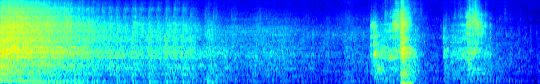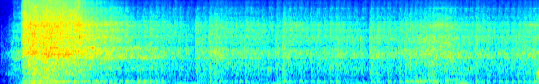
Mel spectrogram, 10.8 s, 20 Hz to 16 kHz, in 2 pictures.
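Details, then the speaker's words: Hero HF Deluxe BS6 motorcycle, hard starting and stalling on throttle, after cleaning and switch-cycling: quiet idle, then throttle blips stumble and revs swell without crisp pickup, won't build speed; still not fixed, carbon-fouled oxygen sensor suspected (P0131). "जैसे ही मैं accelerator दबाता हूं, उसमें कुछ कमी महसूस होती है। तो बाइक अभी तक ठीक नहीं हुई है। देखो, यह रफ्तार नहीं पकड़ रहा है।"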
